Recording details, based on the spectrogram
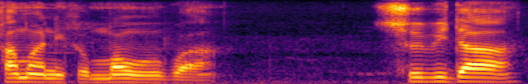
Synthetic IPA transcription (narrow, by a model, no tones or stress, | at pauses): amanikʰɯmawɯba | suβida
